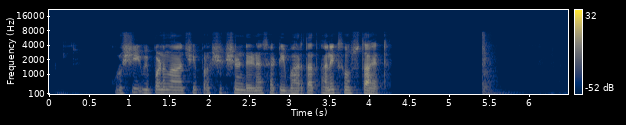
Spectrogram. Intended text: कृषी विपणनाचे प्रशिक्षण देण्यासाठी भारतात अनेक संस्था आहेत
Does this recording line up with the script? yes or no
yes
